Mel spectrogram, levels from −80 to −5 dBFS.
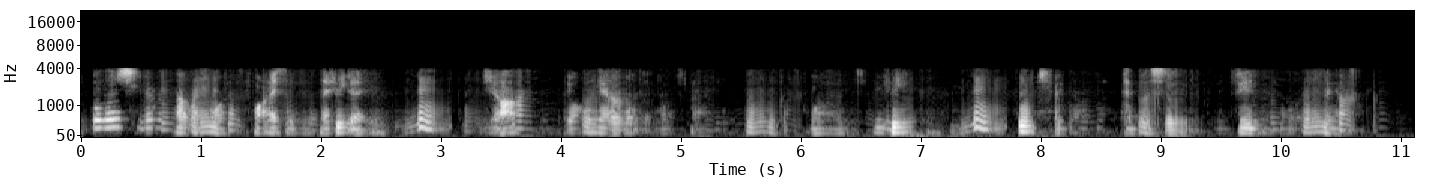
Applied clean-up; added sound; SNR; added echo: neural mask model DeepFilterNet 3.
